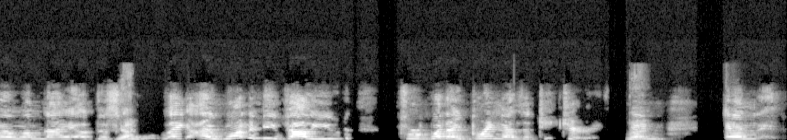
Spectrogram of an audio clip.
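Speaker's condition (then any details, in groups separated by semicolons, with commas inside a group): Cerebral palsy; spastic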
